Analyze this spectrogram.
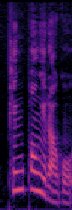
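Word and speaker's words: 乒乓: 우리나라 우편에는 없고 중국어에서 쓰는 글자인데 부딪히는 소리 핑, 부딪히는 소리 펑이라고 해서 핑펑이라고 읽습니다.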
